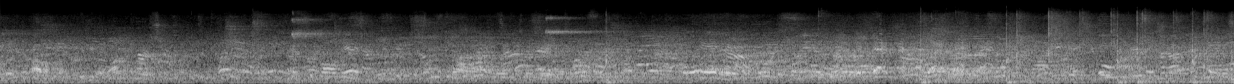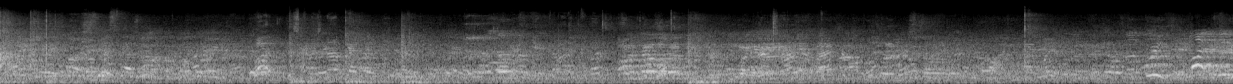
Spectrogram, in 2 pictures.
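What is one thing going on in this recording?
Many voices chatter in a large echoing gym.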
